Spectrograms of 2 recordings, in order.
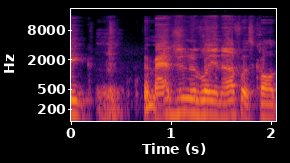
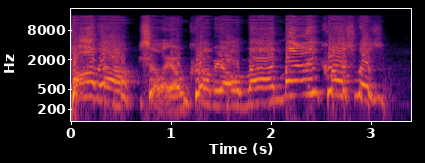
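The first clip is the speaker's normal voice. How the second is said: put-on very high, drawn-out, drawling old-film voice; 14 semitones higher than usual. Speaker says he suddenly sounds like Jimmy Stewart; Jimmy Stewart impression. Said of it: "I suddenly sound like Jimmy Stewart".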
